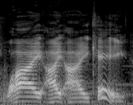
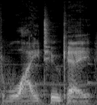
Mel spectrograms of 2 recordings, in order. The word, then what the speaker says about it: YIIK: not right it says why iik the developers and act studio or act studios have come out and openly said it is actually pronounced y2k and of course big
